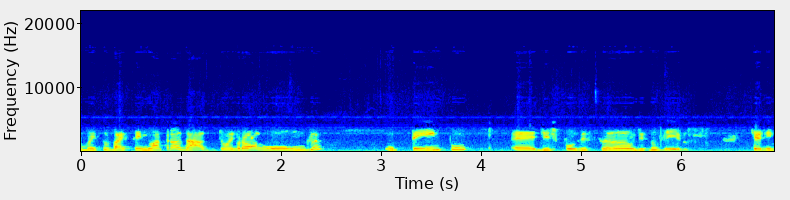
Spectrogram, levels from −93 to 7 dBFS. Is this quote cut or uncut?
cut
